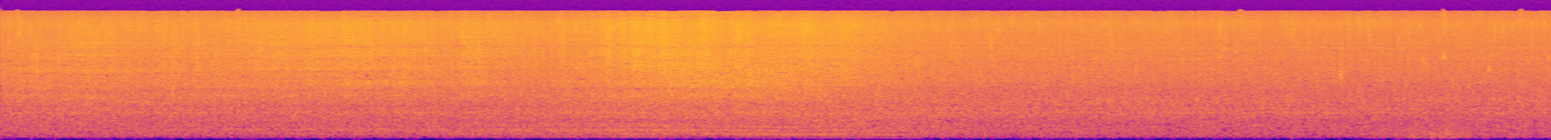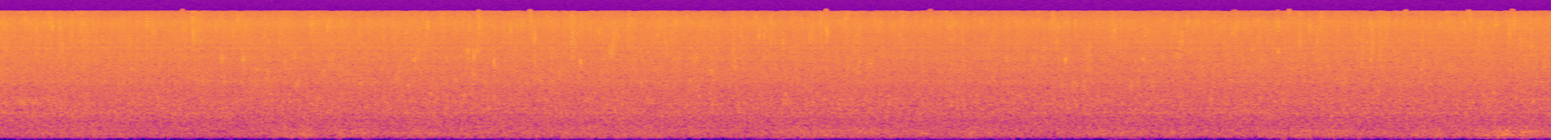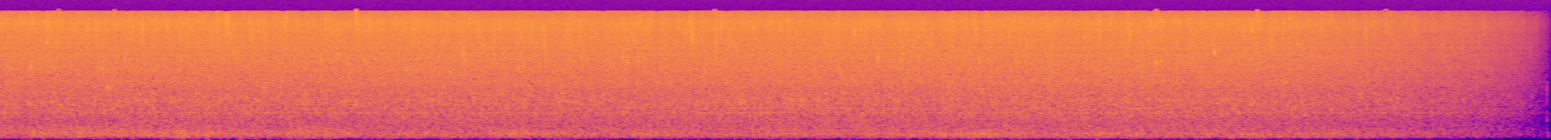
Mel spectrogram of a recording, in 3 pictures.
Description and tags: Rain and slight thundering
Rain and very very subtle, distant thundering, a car passing by.
car, nature, rain, field-recording, thunder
